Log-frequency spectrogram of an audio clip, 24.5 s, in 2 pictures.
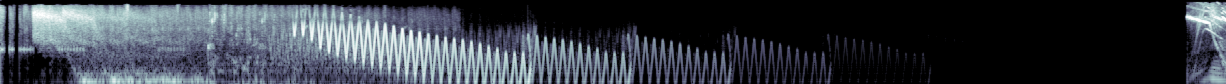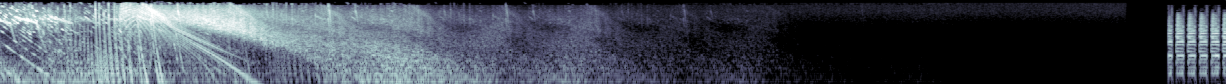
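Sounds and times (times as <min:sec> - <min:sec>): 
sound effects: 0:00.0 - 0:08.8, 0:11.9 - 0:18.4.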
